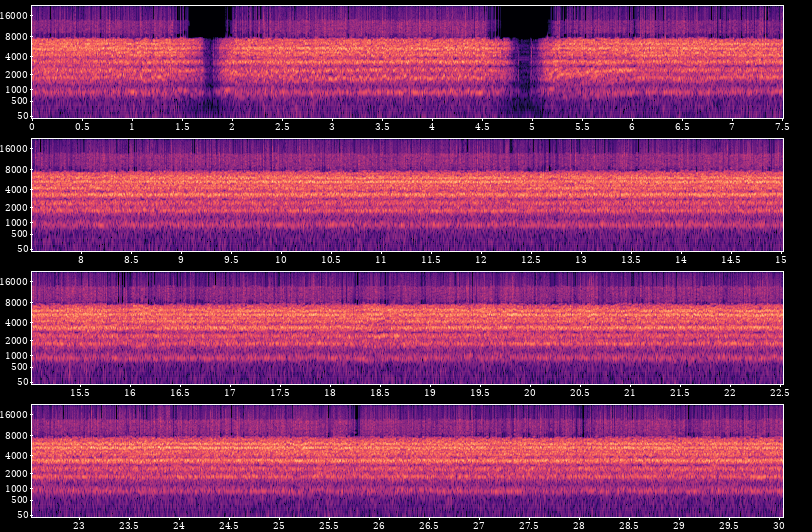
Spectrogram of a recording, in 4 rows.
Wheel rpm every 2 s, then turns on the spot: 170, 180, 140, 220, 230, 230, 230, 230, 230, 230, 230, 230, 230, 230, 230.
none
